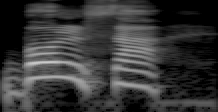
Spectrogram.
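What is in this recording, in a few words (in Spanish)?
"bolsa" Spanish, female; UTENSILIOS; AppLenguaje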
